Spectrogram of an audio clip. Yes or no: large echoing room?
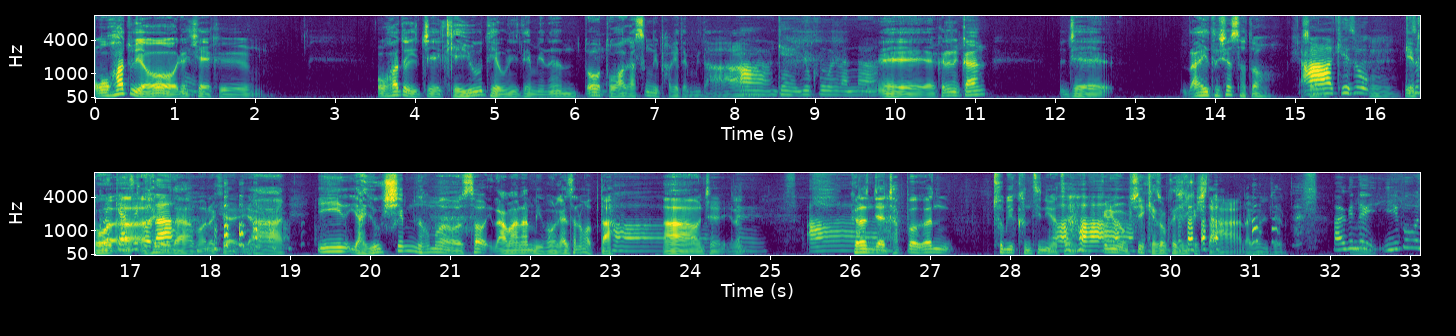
no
